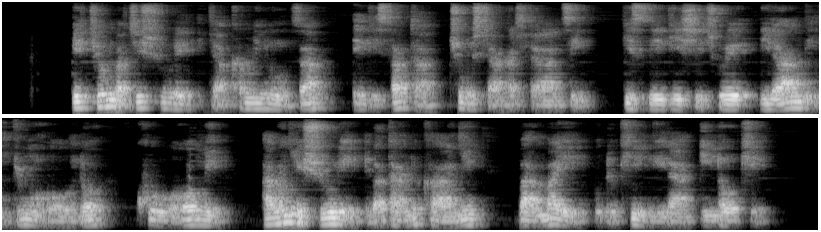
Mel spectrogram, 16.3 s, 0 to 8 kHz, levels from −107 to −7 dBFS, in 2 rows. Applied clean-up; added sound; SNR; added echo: neural mask model DeepFilterNet 3.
